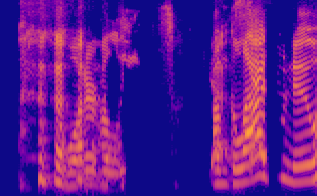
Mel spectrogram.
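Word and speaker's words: Watervliet: How do you Water pronounce it? Water Valete. Water Valise.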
